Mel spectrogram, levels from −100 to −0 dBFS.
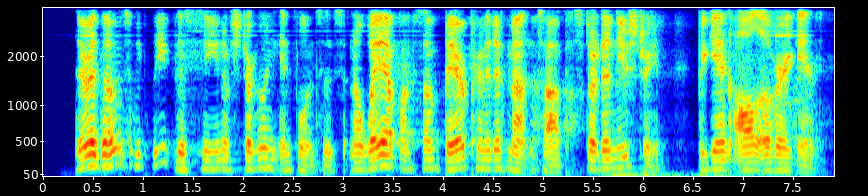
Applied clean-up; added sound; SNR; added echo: neural mask model DeepFilterNet 3.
